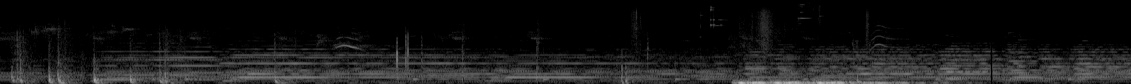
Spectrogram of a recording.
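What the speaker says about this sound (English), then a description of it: "This must be the ugliest horse I've seen in my life." Horse hooves clip-clop in the medieval video game Kingdom Come Deliverance II, a few sharp hoof knocks near the start and then a louder trampling burst later, all under steady sustained game music.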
